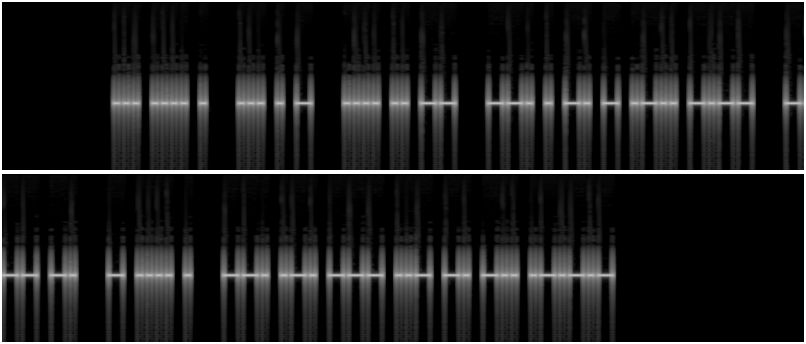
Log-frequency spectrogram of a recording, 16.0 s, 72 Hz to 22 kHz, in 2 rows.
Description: Morse code, heard as a keyed tone, about 25 wpm, 700 Hz. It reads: SHE SET HIM GENTLY ON THE GROUND.
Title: Sentences from Top 1500 Words 25wpm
